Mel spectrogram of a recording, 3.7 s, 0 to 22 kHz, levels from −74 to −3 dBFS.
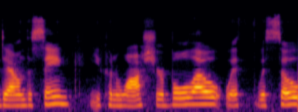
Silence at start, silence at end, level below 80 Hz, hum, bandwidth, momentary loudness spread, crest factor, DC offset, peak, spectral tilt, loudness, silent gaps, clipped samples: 0 s; 0 s; -62 dBFS; none; 14 kHz; 13 LU; 16 dB; under 0.1%; -8 dBFS; -4 dB/octave; -23 LUFS; none; under 0.1%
